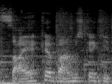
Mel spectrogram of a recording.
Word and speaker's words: Sayaka: how long either she was also apparently it's pronounced sayaka but i'm just gonna keep saying this they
